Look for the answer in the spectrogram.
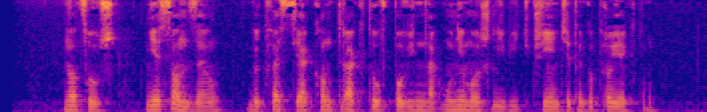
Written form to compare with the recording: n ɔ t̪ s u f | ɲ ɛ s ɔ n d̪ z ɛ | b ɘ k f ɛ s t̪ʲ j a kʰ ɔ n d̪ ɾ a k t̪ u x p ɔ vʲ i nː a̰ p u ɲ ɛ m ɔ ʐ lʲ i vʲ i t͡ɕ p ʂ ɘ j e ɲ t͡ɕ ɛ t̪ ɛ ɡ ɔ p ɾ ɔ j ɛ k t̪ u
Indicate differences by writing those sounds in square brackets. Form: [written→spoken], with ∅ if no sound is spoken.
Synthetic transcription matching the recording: n ɔ t̪ s u [f→ʂ] | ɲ ɛ s ɔ n d̪ z ɛ | b ɘ k f ɛ s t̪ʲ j a kʰ ɔ n [d̪→t̪] ɾ a k t̪ u [x→f] p ɔ vʲ i nː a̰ [p→ʔ] u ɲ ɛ m ɔ ʐ lʲ i vʲ i t͡ɕ p ʂ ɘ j e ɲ t͡ɕ ɛ t̪ ɛ ɡ ɔ p ɾ ɔ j ɛ k t̪ u

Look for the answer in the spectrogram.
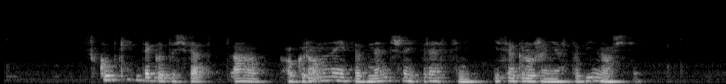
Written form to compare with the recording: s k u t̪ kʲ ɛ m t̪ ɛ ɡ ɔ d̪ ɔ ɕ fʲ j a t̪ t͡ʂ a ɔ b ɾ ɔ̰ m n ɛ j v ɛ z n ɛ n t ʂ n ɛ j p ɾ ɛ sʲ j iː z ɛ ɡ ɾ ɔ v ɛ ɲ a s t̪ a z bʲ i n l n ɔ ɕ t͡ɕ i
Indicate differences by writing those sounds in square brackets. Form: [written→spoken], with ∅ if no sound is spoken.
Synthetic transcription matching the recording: s k u t̪ kʲ ɛ m t̪ ɛ ɡ ɔ d̪ ɔ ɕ fʲ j a t̪ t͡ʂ a ɔ [b→ɡ] ɾ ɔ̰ m n ɛ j v ɛ [z→v] n ɛ n t ʂ n ɛ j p ɾ ɛ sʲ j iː z [ɛ→a] ɡ ɾ ɔ [v→ʐ] ɛ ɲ a s t̪ a [z→∅] bʲ i [n→∅] l n ɔ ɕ t͡ɕ i

